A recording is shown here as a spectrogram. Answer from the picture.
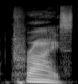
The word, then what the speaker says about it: Christ: 欧美人士他们都知道 Christmas 这个单字隐含了一个字根，叫做 Christ，C H R I S T，也就是耶稣的意思。但大家特别注意，单单是耶稣的时候，我们称之为 Jesus Christ。或者是 Christ，注意它那个母音 i 是念 i 的，但是放到 Christmas 的时候，它就不念成 Christmas，而是念成 Christmas 了。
